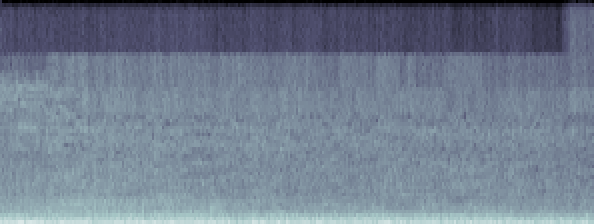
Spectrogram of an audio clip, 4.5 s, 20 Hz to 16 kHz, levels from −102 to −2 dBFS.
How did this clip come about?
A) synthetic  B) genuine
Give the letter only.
A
